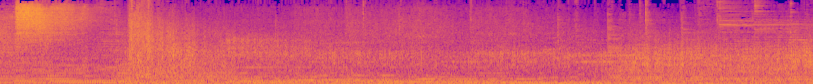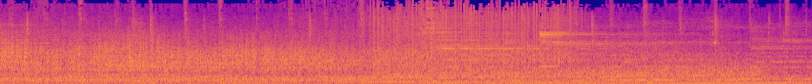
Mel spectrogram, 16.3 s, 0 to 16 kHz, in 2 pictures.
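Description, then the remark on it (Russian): A massive, continuous roar of rocket main engines igniting at the end of a launch countdown, loud and rumbling with deep low-end power and crackling texture, sustained throughout with no speech. “5, 4, запуск главных двигателей, 2, 1.”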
